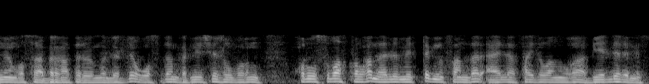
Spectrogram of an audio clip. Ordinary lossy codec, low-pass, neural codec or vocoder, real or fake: AAC, 16 kbps; 7.2 kHz; codec, 44.1 kHz, 7.8 kbps, Pupu-Codec; fake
